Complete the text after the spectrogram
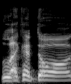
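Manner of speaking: heavy, grave, weighty delivery. Retelling how Donald Trump announces a killed terrorist: Donald Trump voice with gravitas.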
